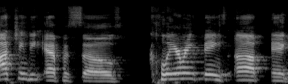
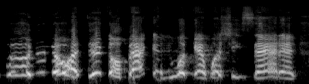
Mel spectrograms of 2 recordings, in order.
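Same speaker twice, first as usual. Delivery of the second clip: high, loud mocking whiny voice; sarcastic high mimicry of the cast; mocking castmates; 11 semitones higher, 4 dB louder, faster than usual. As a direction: mimic them, hammed-up and high. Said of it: "y'all had sympathy ... and said".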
